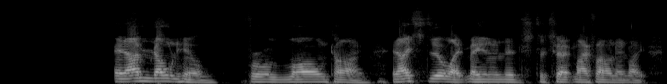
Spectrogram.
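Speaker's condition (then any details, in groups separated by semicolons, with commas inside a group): Cleft palate; cleft palate since childhood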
